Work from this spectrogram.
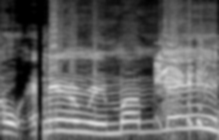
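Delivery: play-acted loud, drawn-out hollering yell. Retelling yelling at the tv screen: imitating own yelling. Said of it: "I'm yelling at my T V screen like".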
